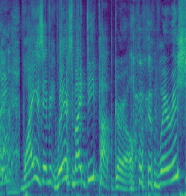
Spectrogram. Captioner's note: ladies laughing; laughing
